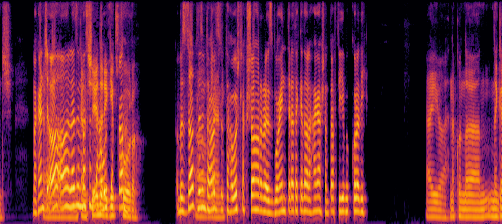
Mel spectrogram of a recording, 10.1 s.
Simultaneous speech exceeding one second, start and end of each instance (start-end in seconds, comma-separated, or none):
0.9-2.7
